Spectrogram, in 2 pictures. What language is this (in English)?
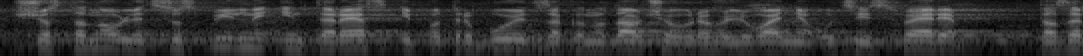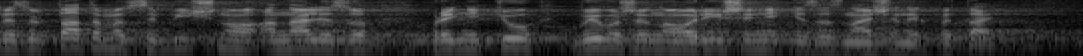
Ukrainian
